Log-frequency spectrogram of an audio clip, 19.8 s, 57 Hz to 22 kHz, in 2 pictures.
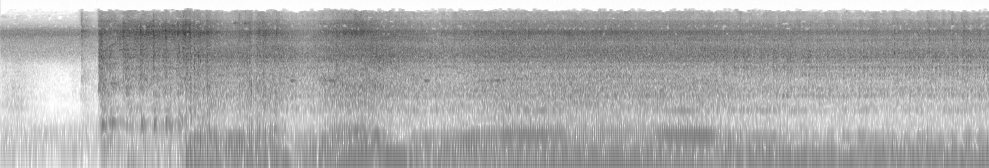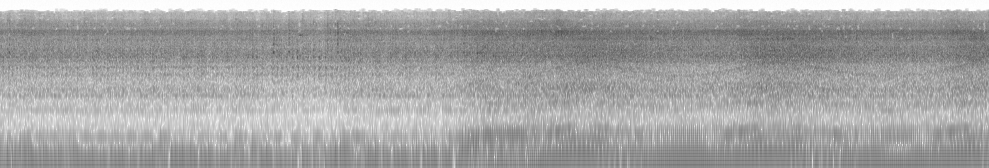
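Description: Volkswagen 2332 air-cooled stroker engine with dual Weber IDF 44 carburettors starting up about a second in, then running. Its speed rises and falls, and near the end it is blipped several times in quick succession at the throttle linkage.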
